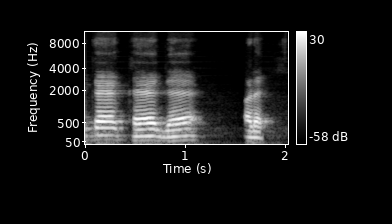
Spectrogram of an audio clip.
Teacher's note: यानी कै वर्ग में जितने भी वर्ण आते हैं, कै ख ग अड़, इनका उच्चारण कहां से होता है, कंठ से होता है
